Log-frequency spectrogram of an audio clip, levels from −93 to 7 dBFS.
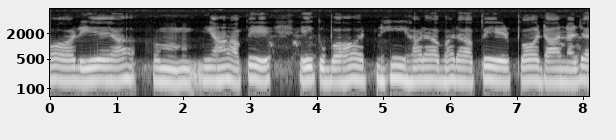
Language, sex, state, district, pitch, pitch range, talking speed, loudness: Hindi, male, Bihar, West Champaran, 160 Hz, 150-165 Hz, 105 wpm, -12 LUFS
